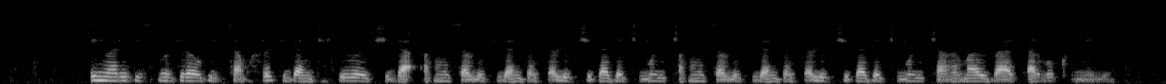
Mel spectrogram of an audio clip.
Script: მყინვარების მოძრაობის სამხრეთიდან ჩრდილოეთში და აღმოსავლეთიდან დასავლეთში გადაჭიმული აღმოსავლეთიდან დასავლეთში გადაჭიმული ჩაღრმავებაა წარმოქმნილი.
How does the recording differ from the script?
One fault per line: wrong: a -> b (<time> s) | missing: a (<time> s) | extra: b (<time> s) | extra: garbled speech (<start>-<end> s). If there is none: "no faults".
no faults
